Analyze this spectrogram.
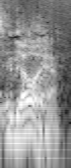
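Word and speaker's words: Ioan: But his first name is pronounced Johan.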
